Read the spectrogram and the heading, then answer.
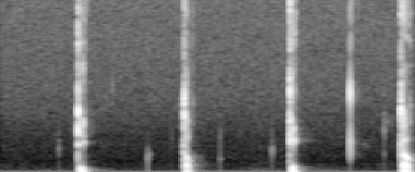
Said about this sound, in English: You hear the clock in the background, and you're just like, I'm out of here. Bye.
